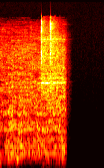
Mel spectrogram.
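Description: Faint room noise with two soft computer mouse clicks about a second in, refreshing the status screen. Then the sound cuts off abruptly to dead silence.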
